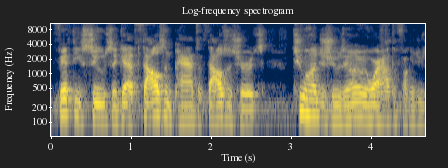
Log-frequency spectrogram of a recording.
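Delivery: normal talking voice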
